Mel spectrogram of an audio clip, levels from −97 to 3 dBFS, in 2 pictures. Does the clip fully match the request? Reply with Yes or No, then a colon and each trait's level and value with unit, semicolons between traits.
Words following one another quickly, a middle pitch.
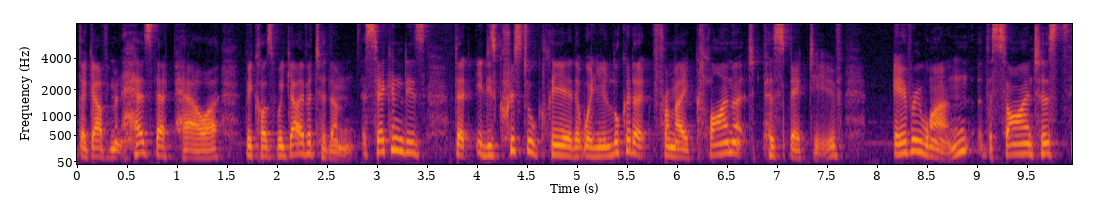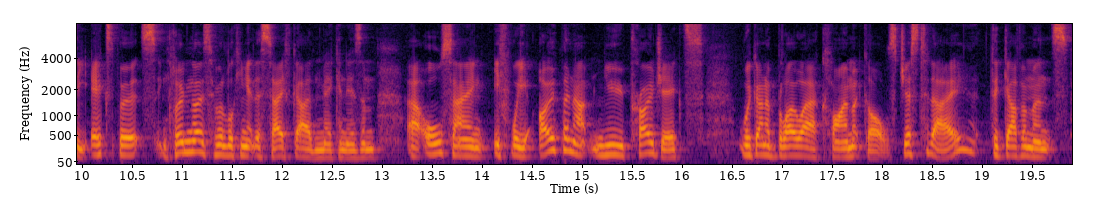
No: average, 185 wpm; medium, 155 Hz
